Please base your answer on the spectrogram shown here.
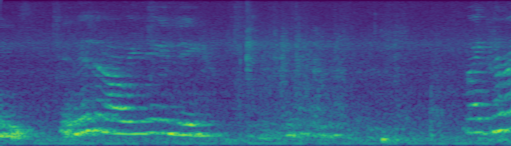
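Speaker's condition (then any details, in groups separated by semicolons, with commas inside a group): Spastic quadriplegic cerebral palsy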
